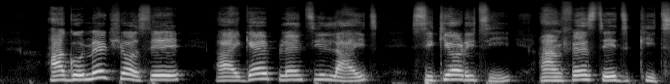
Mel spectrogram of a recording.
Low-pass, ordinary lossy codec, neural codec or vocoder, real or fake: none; none; autoencoder, 48 kHz, 128 numbers a frame, DAC-VAE, trained on Japanese speech; fake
